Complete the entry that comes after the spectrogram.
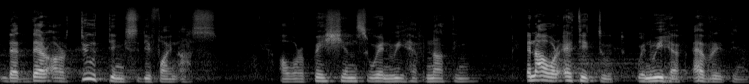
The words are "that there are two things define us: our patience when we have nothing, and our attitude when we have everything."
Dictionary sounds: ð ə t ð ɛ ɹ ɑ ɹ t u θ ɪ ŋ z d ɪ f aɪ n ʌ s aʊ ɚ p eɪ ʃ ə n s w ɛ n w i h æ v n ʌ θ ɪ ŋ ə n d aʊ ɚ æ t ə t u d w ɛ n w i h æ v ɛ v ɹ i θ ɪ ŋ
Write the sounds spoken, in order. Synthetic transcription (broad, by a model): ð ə t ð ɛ ɹ ɑ ɹ t u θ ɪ ŋ s d ɪ f aɪ n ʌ s aʊ ɚ p eɪ ʃ ə n s w ɛ n w i h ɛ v n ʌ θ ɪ ŋ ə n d aʊ ɚ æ t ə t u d w ɛ n w i h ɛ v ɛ v ɹ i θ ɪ ŋ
